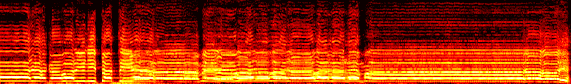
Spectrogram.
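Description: Three women singing ojkavica, the unaccompanied Dalmatian folk song, in close harmony. They hold long loud notes with quavering ornaments, and the phrase ends in a downward slide and a sudden stop near the end.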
